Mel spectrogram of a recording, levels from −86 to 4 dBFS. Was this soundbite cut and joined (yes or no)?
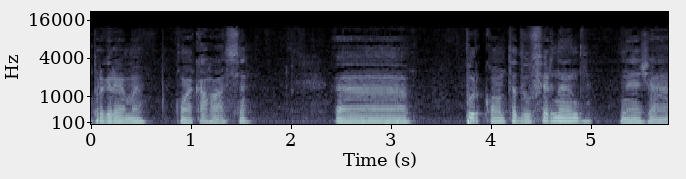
no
